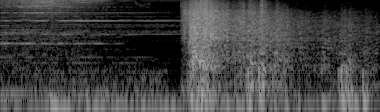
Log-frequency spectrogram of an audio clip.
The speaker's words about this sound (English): A storm had knocked out the power to the hotel, and as it raged, the building shook with its fury. The wind was bouncing off the mountains, sweeping rain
